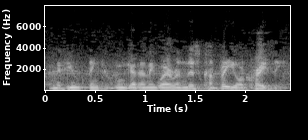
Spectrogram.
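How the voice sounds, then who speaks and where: An actor playing a blunt, defiant older newspaper editor, indignant in a 1940s radio drama. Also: male voice, on the high side, very fast, narrow, tinny audio, close to an everyday voice. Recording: slightly hissy old 1940s radio recording.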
